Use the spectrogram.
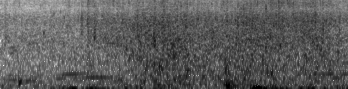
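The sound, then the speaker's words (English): Rushing river water churns steadily around a small paddled boat as it rushes into a tight bend with rolling whitecaps, on the river stretch known as Fern Gully rapid; a broad wash of noise with occasional low knocks and splashes, continuous throughout. “We round a bend, and the water grows louder as it rushes into a tight curve, flashing with rolling whitecaps.”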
